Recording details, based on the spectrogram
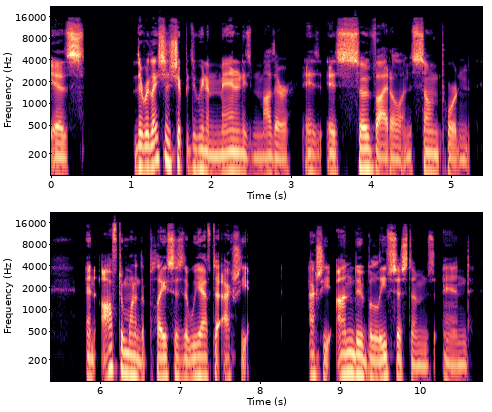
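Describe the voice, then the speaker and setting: A man in his thirties with an Australian accent, telling his personal story reflectively and haltingly, repeating words as he thinks. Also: fairly low pitch, dry recording, studio quality. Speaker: podcast guest.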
